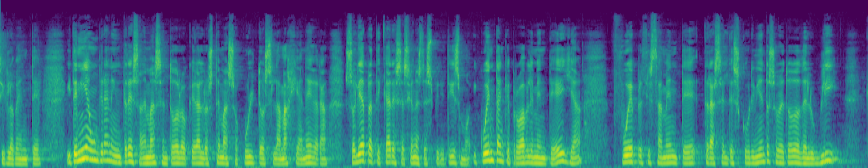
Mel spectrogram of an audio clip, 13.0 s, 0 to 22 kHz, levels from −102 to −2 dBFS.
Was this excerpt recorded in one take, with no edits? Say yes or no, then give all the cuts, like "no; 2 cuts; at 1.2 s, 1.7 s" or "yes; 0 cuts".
yes; 0 cuts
